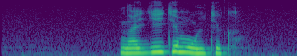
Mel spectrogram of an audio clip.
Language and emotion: Russian, neutral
